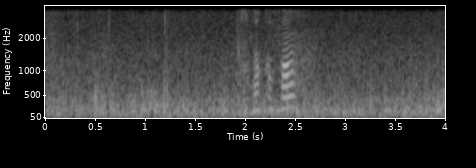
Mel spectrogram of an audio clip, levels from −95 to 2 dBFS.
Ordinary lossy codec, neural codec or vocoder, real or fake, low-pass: none; none; real; 3.6 kHz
